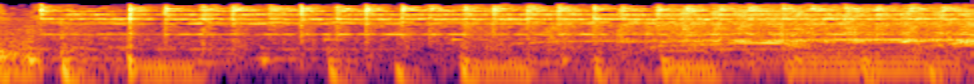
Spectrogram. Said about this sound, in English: At the sound of the bell, the industrial action begins.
